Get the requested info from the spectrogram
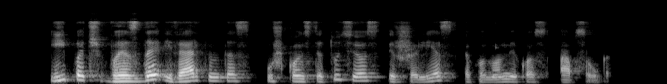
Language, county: Lithuanian, Kaunas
